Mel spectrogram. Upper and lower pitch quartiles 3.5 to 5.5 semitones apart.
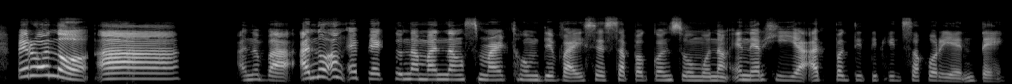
Yes: average, 4.3 semitones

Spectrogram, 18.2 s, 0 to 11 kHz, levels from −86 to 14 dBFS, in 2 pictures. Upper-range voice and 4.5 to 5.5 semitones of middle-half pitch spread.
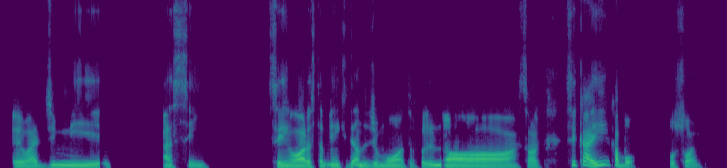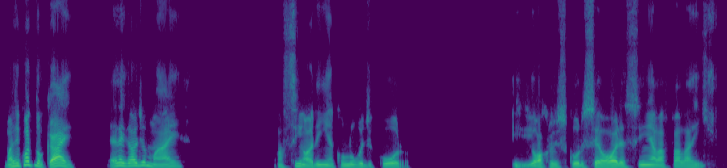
No: low, 100 Hz; average, 4.9 semitones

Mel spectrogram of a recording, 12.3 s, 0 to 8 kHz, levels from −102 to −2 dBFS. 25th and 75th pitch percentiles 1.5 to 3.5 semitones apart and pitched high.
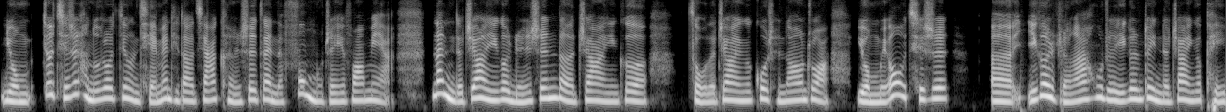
No: average, 4.1 semitones; high, 210 Hz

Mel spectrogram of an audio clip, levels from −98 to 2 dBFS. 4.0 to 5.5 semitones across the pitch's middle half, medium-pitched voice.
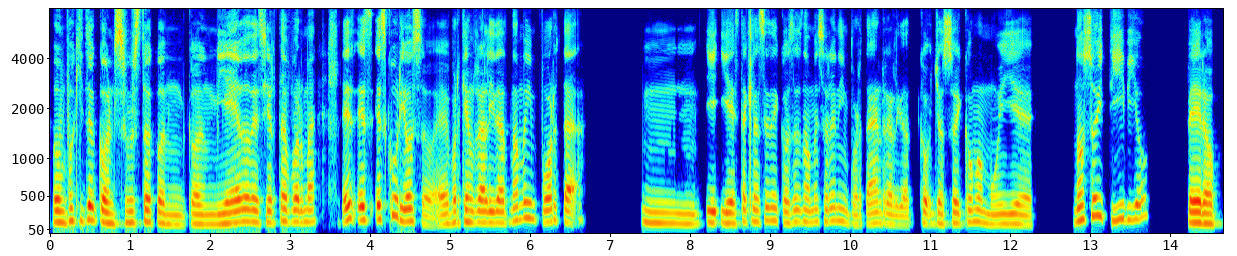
No: average, 3.5 semitones; medium, 150 Hz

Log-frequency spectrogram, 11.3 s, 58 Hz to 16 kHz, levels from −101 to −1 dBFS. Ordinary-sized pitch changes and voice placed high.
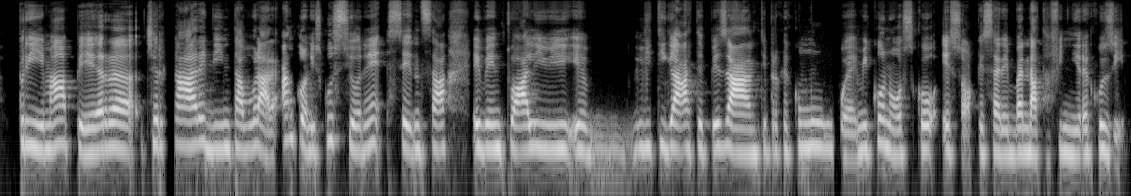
No: narrow, 2.1 semitones; high, 225 Hz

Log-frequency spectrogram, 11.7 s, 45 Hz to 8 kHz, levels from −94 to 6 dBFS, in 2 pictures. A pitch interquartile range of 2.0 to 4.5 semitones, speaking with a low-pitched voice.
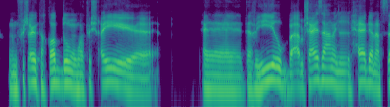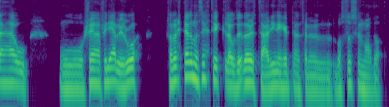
No: average, 4.9 semitones; low, 125 Hz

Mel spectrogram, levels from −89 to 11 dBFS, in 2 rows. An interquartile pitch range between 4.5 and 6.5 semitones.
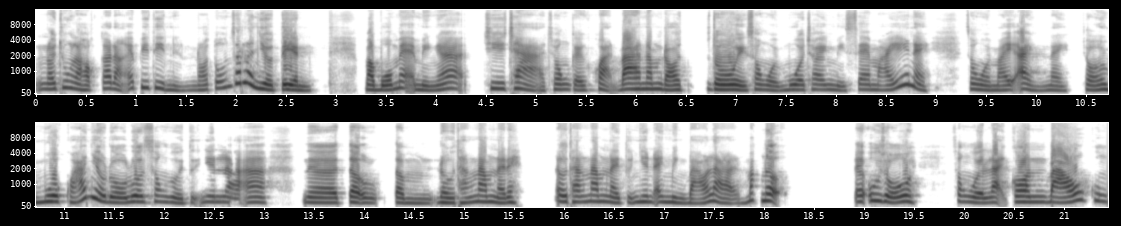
No: average, 3.6 semitones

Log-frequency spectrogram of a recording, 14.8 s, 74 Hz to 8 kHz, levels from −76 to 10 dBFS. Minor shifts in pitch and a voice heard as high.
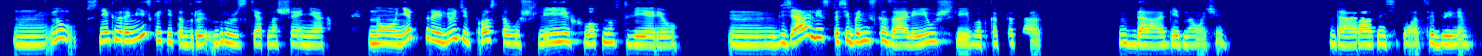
No: average, 4.3 semitones; high, 215 Hz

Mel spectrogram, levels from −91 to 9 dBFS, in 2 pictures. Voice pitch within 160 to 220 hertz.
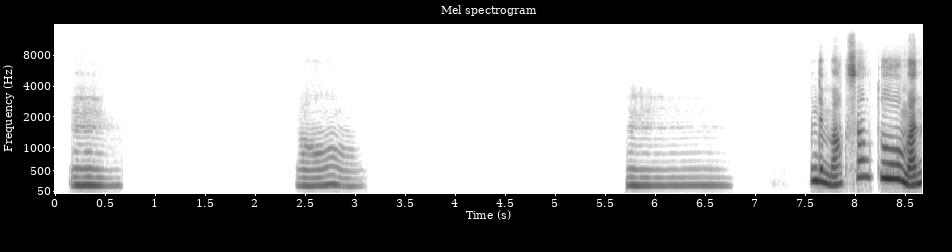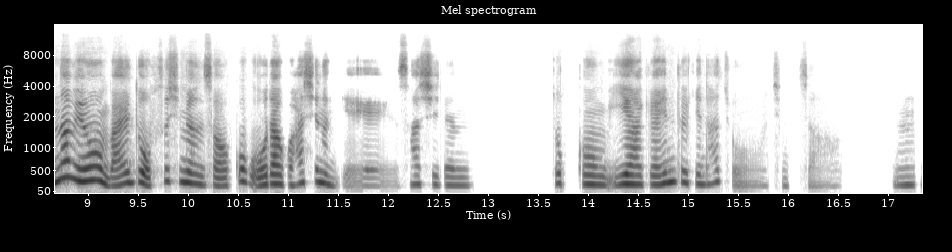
Yes: high, 190 Hz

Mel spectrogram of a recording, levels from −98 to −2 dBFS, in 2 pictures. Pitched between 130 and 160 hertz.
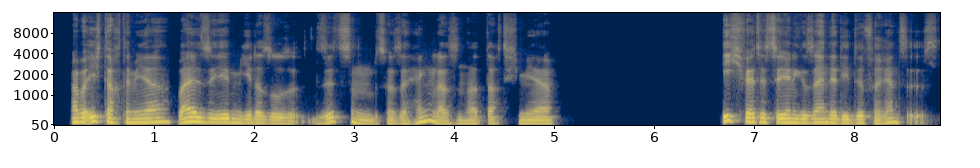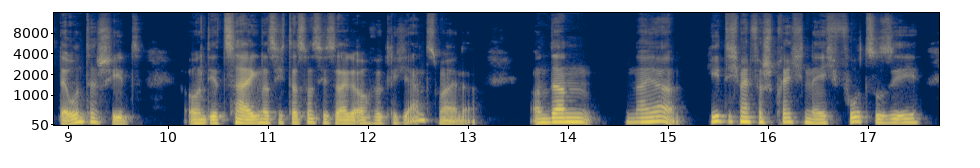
No: low, 120 Hz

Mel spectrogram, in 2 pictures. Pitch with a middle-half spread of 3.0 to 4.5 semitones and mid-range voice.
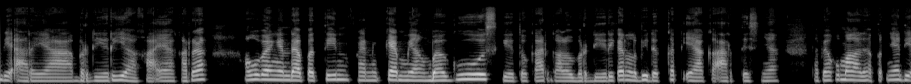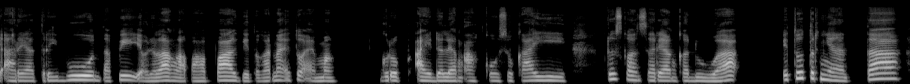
Yes: average, 3.6 semitones; medium, 180 Hz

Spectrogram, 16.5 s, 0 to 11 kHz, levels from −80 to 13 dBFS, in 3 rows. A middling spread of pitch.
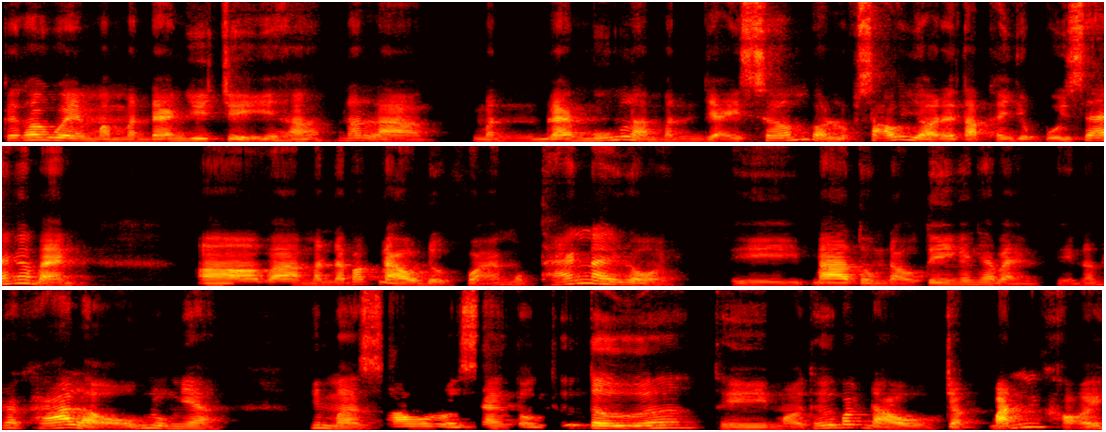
No: wide, 6.6 semitones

